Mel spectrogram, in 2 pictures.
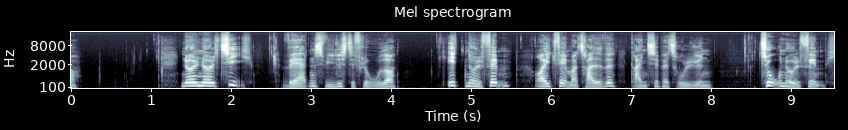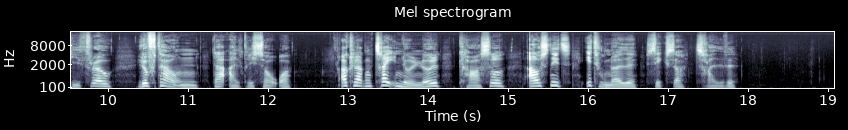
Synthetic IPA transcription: nɔ̽lnɔ̽lt͡sʰḭː | ʋæɐd̥n̩sʋiləsd̥əflo̝ːð̞ˠɐ | e̝d̥nɔ̽lfem̰ | ʔɒ̽e̝d̥fem̰ɒ̽t͡sʰʁaðˠʋəɡ̥ʁansəpʰæt͡sʰʁoljən | t͡sʰo̝̰ːnɔ̽lfem̰hiðʁoʊ | lɔ̽fd̥hɑ̈ʊ̰nn̩d̥ɑ̈ʔɑ̈ld̥ʁisɒʊ̰ɐ | ʔɒ̽kʰlɒ̽ɡ̥n̩t͡sʰʁɛ̰ːnɔ̽lnɔ̽l | kʰɑsl̩ | ʔɑ̈ʊsnid̥ | e̝d̥hunɐð̞ˠəseɡ̥sɒ̽t͡sʰʁaðˠʋə

